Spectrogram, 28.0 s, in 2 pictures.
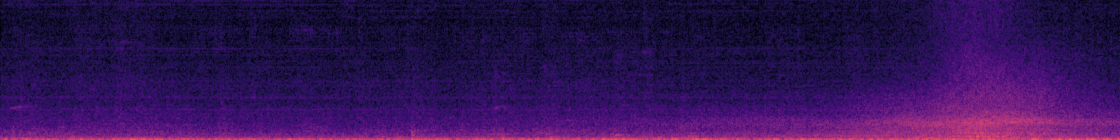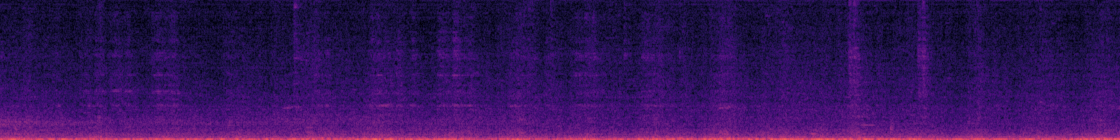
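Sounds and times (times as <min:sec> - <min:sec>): train wheels rumbling on rails: 0:00.0 - 0:28.0
rush of noise: 0:08.0 - 0:15.5.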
